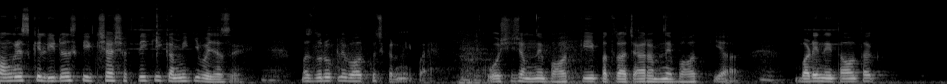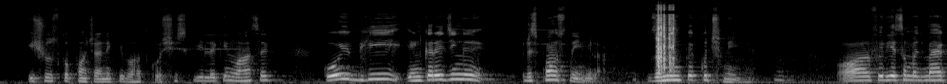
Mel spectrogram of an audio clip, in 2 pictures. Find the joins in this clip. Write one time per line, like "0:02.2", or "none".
0:15.8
